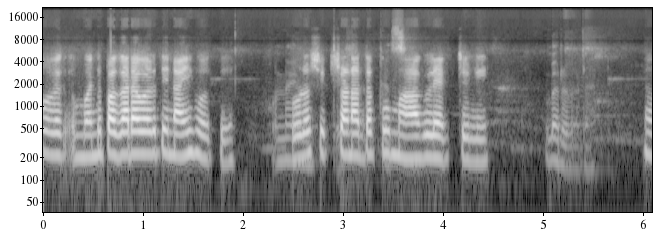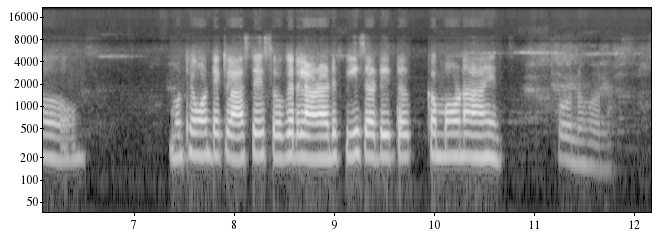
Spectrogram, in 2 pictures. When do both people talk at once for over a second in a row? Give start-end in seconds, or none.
2.5-4.0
